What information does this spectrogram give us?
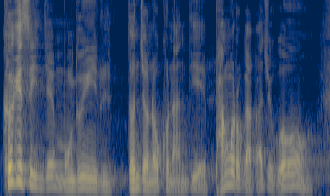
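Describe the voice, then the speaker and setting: Male pastor, lively storytelling sermon, acts out dialogue, drops to near-whispers, long church reverb. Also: mid-range voice, normal speed, gravelly, husky. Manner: animated storyteller acting out quoted voices, dropping to hushed tones. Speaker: senior pastor.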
